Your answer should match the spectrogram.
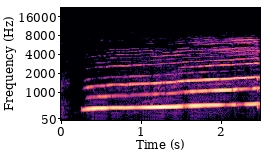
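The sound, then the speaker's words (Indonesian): A voice imitates a kue putu cart's steam whistle, sounding like a siren: one long, loud, steady whistling tone that rises slowly in pitch for about two seconds, heard alone. “cuman kalau kue putu wah tiba-tiba kan dengar ibarat tuh udah kayak jadi sirine Enggak, itu gua cosplay bunyinya.”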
